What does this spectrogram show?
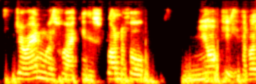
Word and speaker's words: gnocchi: the kitchen, and Joanne was making this wonderful gnocchi. Have I said it right this time? That's right, gnocchi.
